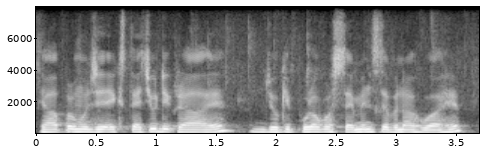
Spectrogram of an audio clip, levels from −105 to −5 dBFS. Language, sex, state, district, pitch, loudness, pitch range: Hindi, male, Arunachal Pradesh, Lower Dibang Valley, 140 Hz, -13 LUFS, 135-145 Hz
